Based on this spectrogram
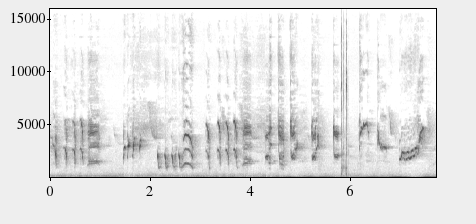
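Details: Kepodang, or Black-naped oriole, in 'teler' style singing meant as a lure or master recording; busy stream of harsh squawks and whistled chirps, with a few louder rising notes and sharp clicks, delivered almost without pause.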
